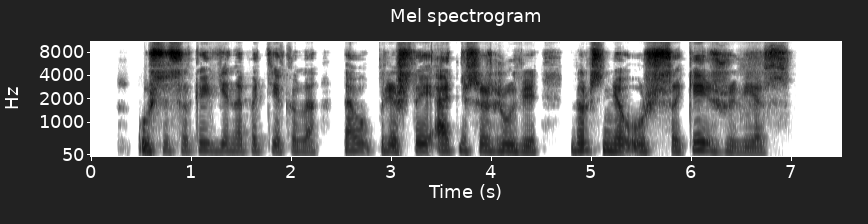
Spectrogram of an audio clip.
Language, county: Lithuanian, Vilnius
